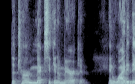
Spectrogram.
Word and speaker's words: Mexica: not, it's actually pronounced Mexica people, and the Spanish are changing the he to a sh sound.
